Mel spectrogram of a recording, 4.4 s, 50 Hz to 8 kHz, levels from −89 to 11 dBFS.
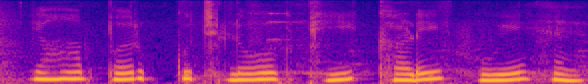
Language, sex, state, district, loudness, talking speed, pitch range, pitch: Hindi, female, Madhya Pradesh, Umaria, -11 LUFS, 110 wpm, 200-235 Hz, 220 Hz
